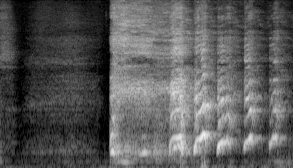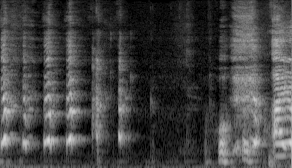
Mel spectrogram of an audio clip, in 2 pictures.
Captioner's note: laughs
